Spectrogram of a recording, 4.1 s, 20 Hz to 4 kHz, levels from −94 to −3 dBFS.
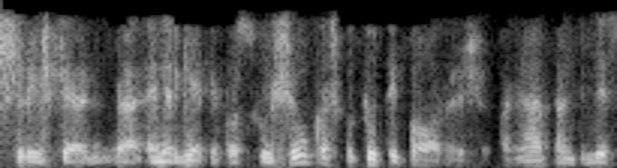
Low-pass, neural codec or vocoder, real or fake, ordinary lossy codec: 3.6 kHz; codec, 16 kHz, 4 kbps, FreqCodec, smaller model; fake; MP3, 32 kbps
